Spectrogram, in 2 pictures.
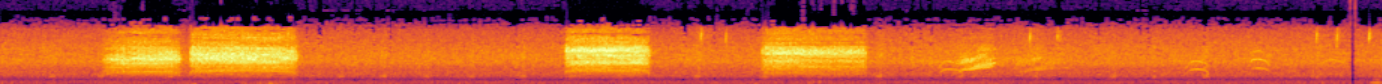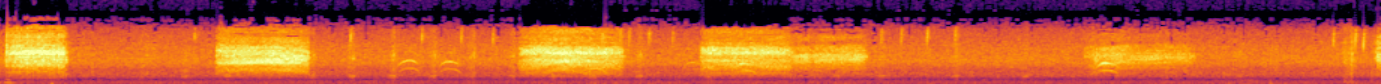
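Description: Harsh, rasping bird calls, each under a second long, repeated about ten times with gaps of a second or two and some in close pairs, with a few faint thin whistled notes between them.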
